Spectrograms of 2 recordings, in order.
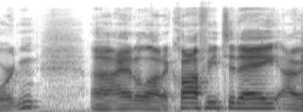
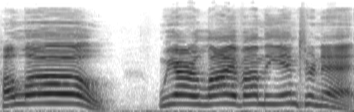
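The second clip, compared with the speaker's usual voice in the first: very high, very loud excited yelling; 14 semitones higher, 9 dB louder than usual. Host opening a live internet stream, excited: excited yelling. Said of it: "I don't know why I'm yelling".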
